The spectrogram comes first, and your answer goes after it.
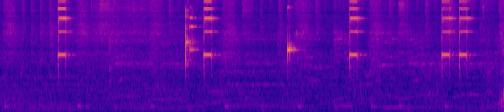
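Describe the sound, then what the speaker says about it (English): A series of sharp electronic beeps from a drone's ESC during calibration, some single and some paired, rings out over a quiet background hum at irregular intervals. "There's the weird beep,"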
